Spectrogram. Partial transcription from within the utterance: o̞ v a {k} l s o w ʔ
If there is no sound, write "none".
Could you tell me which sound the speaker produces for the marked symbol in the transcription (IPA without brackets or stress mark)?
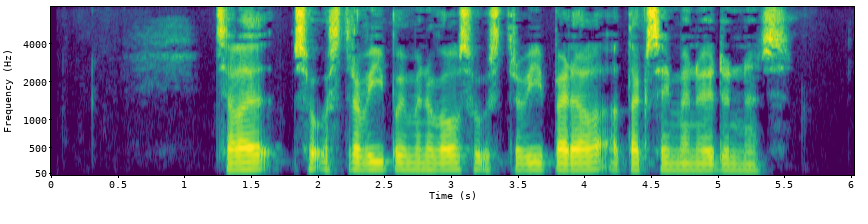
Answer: none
